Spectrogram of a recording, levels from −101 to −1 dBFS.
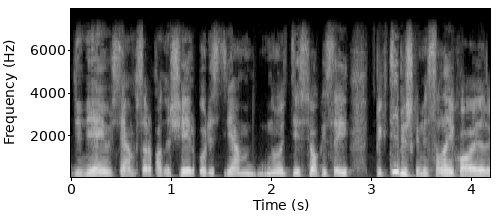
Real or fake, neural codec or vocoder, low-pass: real; none; 7.2 kHz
